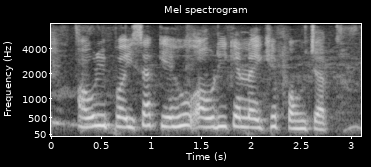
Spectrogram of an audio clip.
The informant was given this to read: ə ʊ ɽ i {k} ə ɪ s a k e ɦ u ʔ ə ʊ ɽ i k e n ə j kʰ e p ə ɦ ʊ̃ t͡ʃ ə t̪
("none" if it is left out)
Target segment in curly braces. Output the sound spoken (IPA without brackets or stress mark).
p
